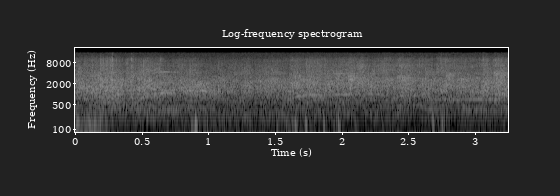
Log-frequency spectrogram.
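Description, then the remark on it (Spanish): An audience at a church service breaks into steady applause, a dense, even wash of many hands clapping at a constant loudness for a few seconds, with no voices standing out. “Dale un aplauso.”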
